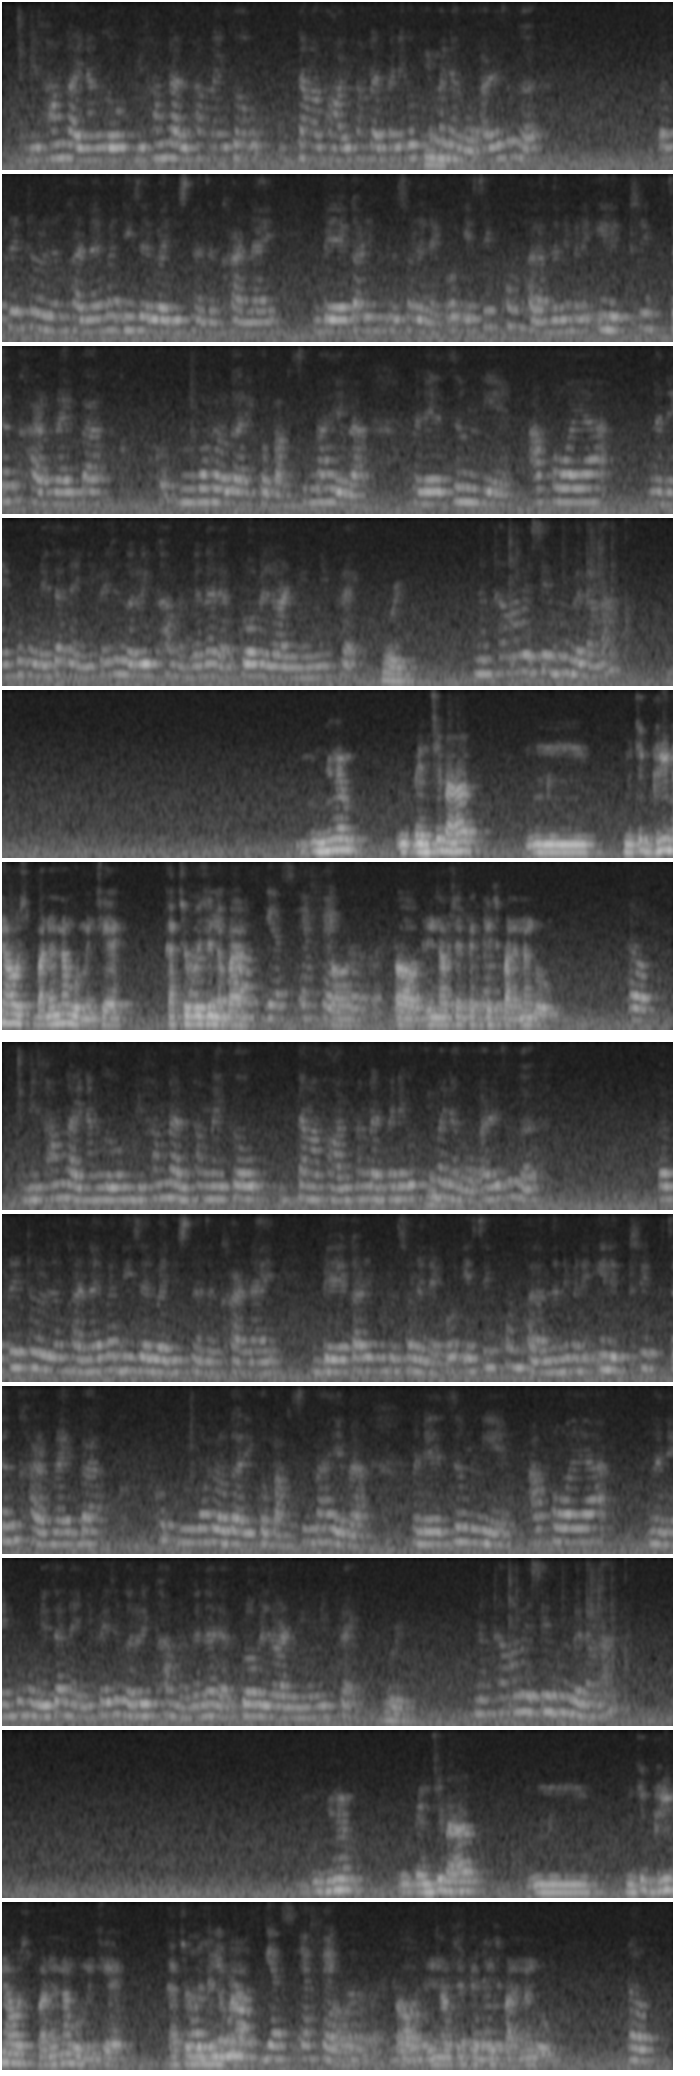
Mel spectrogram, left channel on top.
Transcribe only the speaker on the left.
उम
<unintelligible>
बिदिनो मोनसे माबा उम मोनसे ग्रिन हाउस बानायनांगौ मोनसे गासैबो
जेनेबा
अ
अ ग्रिन
हाउस
एफेक्ट गेस बानायनांगौ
